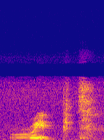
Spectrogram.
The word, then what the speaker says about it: ripped: voice like here rip the rule is that the Ed is pronounced with the T so here we have some examples ripped so everybody say ripped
